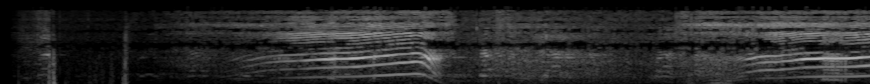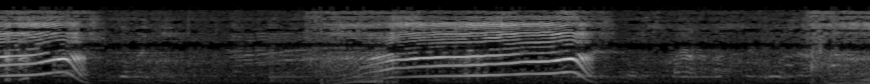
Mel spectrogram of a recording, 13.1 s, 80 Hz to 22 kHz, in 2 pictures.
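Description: Rhythmic drawn-out moaning, whistling snores that rise in pitch and end abruptly, about 15 a minute, with quieter breathing between; loud snoring.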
